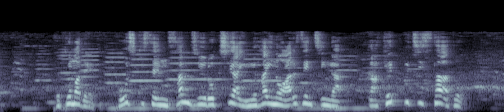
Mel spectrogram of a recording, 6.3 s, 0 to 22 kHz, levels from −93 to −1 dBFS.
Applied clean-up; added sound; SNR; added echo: classical method log-MMSE.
